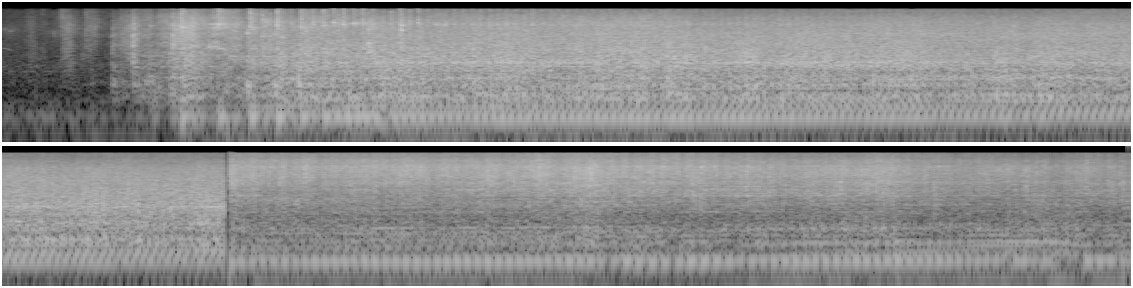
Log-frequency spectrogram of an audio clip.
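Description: Old rotary push lawn mower's small gasoline engine starting up about a second in and then running steadily. Its carburetor has freshly been drained of water. The sound drops suddenly in level about seven seconds in, with the engine still running.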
